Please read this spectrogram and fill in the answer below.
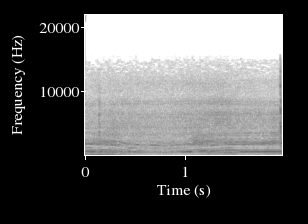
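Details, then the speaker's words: Power window motor whir drops in pitch and slows partway up as it strains: the glass, still stuck to its mechanism, is pushed sideways into the rail and binds, then jams; on the way down it pops out of the track. "pushing the glass into that rail binding it so on the way up you can hear it slow down cuz it's"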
